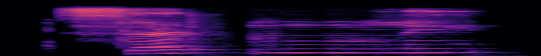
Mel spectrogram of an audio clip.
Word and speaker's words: certainly: So we say certainly, like mountain or fountain.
